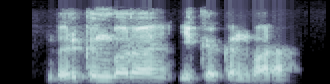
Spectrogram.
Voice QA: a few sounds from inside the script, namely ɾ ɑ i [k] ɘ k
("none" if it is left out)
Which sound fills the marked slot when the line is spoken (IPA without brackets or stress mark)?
k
